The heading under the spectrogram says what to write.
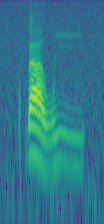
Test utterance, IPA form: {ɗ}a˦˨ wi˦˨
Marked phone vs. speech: correct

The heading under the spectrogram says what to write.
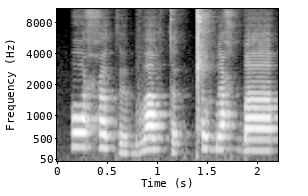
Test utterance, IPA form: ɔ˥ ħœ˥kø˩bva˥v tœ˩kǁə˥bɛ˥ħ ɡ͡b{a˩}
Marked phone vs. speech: incorrect: a˥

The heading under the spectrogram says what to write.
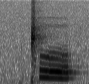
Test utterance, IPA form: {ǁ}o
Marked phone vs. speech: correct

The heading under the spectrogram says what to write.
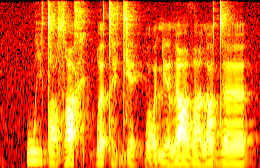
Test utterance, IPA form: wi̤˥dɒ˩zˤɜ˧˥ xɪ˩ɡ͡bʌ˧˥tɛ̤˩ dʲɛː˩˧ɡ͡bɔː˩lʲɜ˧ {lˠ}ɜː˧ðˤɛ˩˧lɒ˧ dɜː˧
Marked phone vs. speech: incorrect: l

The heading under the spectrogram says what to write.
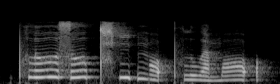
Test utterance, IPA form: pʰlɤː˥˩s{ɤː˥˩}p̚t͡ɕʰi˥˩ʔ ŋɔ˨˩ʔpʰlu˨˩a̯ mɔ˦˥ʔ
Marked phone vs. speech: correct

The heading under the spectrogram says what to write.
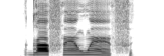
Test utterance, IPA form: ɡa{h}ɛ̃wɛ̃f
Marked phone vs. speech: incorrect: f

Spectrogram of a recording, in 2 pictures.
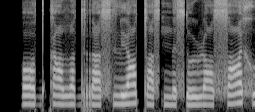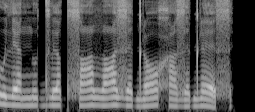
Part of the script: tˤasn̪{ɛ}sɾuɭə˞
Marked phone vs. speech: correct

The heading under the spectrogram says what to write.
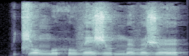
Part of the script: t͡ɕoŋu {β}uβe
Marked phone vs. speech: incorrect: h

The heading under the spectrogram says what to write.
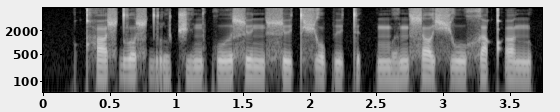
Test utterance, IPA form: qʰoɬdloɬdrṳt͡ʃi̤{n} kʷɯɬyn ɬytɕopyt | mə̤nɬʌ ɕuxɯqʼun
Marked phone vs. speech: correct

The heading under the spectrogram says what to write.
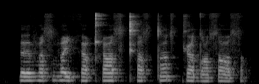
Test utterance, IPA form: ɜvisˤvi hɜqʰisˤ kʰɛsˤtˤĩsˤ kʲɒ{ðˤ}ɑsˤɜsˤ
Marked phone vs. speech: incorrect: dˤ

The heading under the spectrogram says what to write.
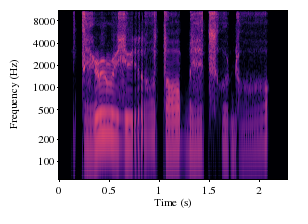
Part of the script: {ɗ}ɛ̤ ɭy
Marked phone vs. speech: incorrect: t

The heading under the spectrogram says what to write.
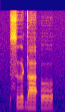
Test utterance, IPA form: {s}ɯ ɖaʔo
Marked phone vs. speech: correct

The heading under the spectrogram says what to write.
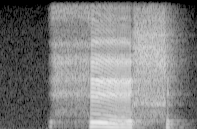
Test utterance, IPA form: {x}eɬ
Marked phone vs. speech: incorrect: h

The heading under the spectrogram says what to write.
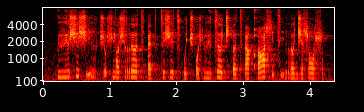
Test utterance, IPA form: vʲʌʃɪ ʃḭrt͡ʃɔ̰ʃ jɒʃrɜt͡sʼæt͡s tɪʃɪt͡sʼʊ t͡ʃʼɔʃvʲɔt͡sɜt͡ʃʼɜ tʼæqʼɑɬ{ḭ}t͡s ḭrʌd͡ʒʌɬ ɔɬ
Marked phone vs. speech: correct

